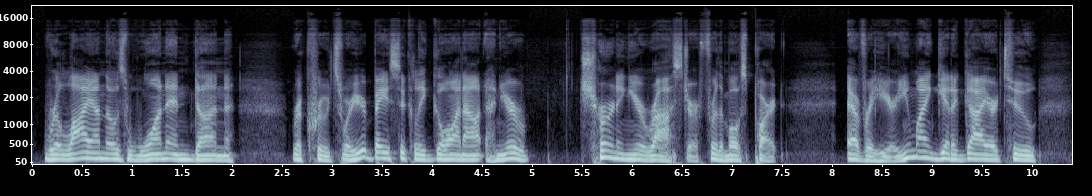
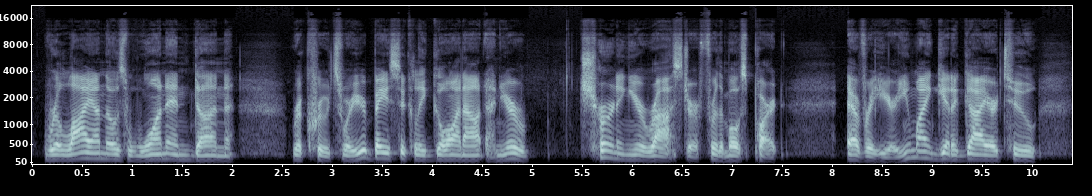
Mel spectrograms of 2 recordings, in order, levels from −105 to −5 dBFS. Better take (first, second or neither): first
